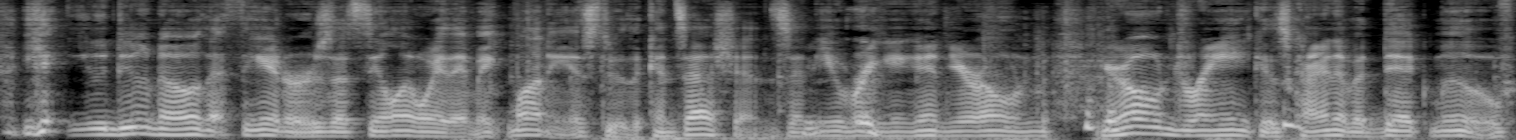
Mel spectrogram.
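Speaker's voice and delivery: put-on preppy nerdy jerk voice. Imagining telling the beer drinkers off: put-on preppy nerdy asshole voice. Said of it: "that preppy, like, you know, nerdy asshole".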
